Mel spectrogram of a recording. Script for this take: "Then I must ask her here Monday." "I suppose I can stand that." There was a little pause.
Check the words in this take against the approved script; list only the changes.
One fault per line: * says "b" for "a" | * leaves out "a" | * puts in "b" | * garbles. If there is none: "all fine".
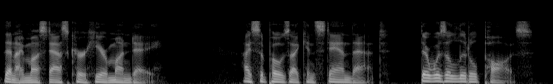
all fine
